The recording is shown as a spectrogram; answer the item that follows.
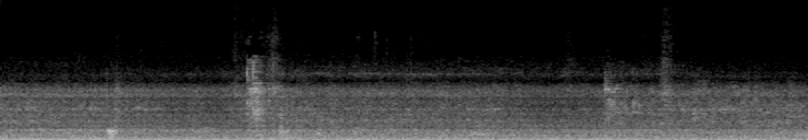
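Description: Hyundai crawler excavator's diesel engine running with a steady low drone, with a few short knocks about one and two seconds in.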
